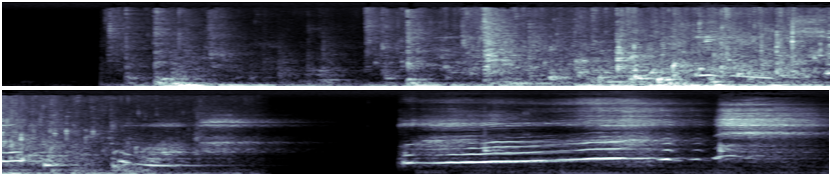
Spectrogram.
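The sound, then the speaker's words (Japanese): Water splashes and sloshes as people wash and climb into a bathtub big enough for three, making several seconds of continuous watery noise. After a brief silence, voice-like sounds follow. “これから私たちもしっかり洗って、みんなでお風呂入ろうか。”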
